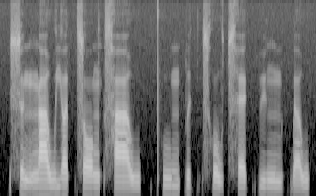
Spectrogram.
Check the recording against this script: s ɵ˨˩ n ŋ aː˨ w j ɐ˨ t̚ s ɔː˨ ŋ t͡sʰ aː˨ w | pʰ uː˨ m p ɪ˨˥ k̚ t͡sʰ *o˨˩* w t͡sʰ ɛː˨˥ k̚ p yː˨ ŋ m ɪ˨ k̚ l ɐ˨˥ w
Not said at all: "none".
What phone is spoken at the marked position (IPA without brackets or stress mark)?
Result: o˨˩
